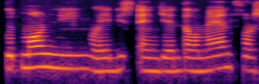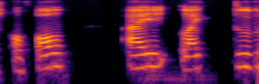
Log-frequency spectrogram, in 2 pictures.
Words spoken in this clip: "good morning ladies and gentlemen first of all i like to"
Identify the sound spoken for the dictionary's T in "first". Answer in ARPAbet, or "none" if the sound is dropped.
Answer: T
